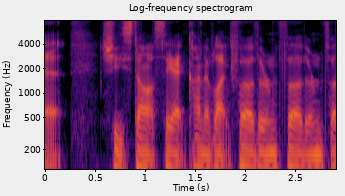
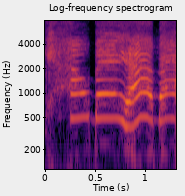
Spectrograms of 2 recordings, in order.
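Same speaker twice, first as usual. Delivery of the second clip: very high, thin mock cry for help; mock desperate cry; slower than usual. Retelling a drowning girl clinging to the pier, high mock wail. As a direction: squeal it like someone slipping off a pier.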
